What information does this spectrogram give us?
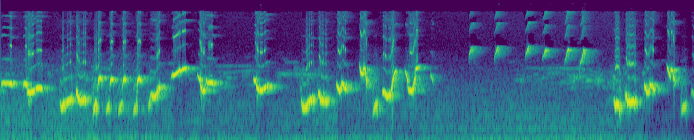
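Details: White-rumped shama song used to draw replies from other shamas: a varied, rapid medley of squeaky rising and falling notes and harsh chatters, with a brief pause before a final burst.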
